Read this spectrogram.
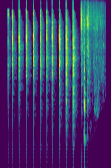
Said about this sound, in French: C'est alors qu'un gamin arrive, qui perce un trou avec un marteau et un burin.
